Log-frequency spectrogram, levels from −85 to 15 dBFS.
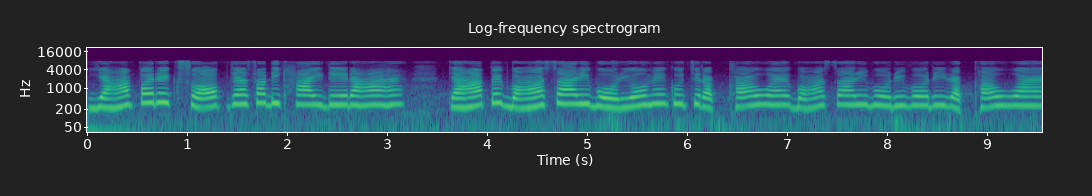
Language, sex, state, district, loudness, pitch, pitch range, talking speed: Hindi, female, Bihar, Gopalganj, -18 LUFS, 270 Hz, 245-290 Hz, 170 wpm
